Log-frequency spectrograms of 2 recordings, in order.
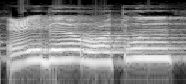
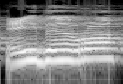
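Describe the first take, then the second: First: Slow, drawn-out عبرة ending in "-atun"; عبرة with dammatain. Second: عبرة with no "tun" ending, cut at "ra"; عبرة ending in fatha. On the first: Teacher reading the completed word, عبرة said "ibratun". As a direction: say عبرة as "ibratun", sounding the final "tun". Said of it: "تا ضمتين تن". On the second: Teacher joining the syllables so far, عبرة said "ibra". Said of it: "را فتحة را". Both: Shown as a demonstration.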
